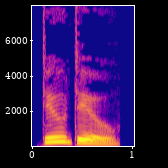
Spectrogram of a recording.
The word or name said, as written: doo-doo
